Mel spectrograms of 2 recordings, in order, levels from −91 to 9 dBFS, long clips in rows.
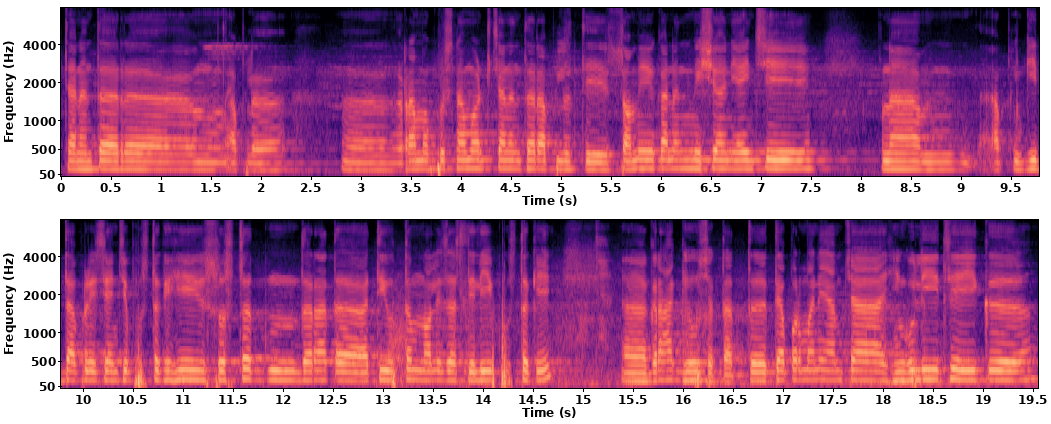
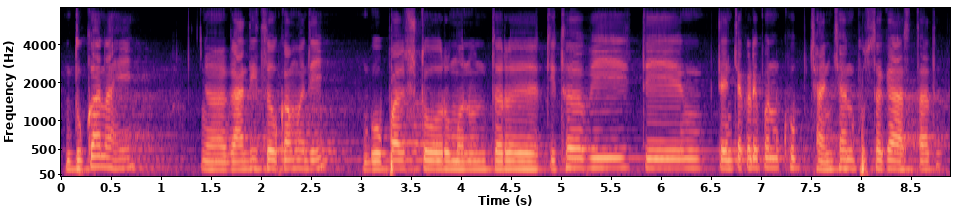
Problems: none marked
